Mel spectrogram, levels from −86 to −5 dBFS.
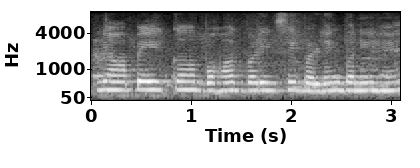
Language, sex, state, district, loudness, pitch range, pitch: Hindi, female, Chhattisgarh, Raigarh, -15 LUFS, 225-245 Hz, 230 Hz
